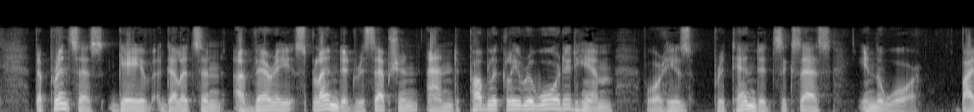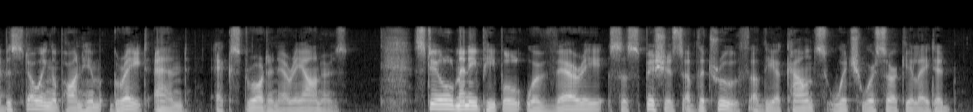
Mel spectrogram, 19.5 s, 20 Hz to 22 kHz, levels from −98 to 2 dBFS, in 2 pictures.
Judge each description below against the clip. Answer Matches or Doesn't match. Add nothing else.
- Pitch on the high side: Doesn't match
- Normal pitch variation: Matches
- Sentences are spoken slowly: Matches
